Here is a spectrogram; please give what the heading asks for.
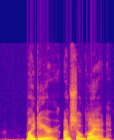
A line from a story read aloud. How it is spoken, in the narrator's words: she said warmly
